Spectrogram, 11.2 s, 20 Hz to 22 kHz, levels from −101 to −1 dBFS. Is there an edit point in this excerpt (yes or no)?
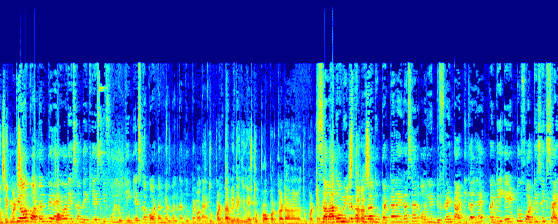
yes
